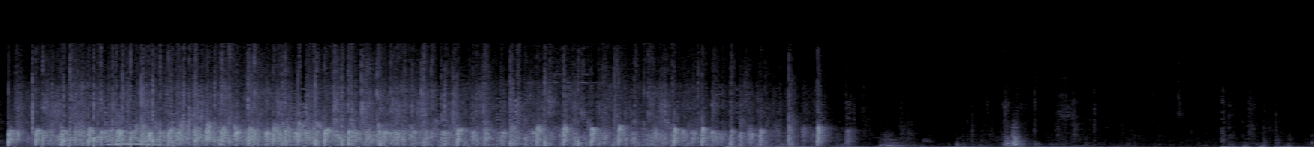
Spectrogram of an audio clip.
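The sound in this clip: An audience at a book talk at Moe's Books applauds to welcome the speakers. Dense, steady clapping runs for about eight seconds, then thins to scattered claps and small rustling sounds before it fades.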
